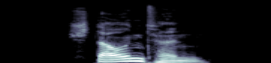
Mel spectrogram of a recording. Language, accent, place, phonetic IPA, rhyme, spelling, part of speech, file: German, Germany, Berlin, [ˈʃtaʊ̯ntn̩], -aʊ̯ntn̩, staunten, verb, De-staunten.ogg
- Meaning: inflection of staunen: 1. first/third-person plural preterite 2. first/third-person plural subjunctive II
